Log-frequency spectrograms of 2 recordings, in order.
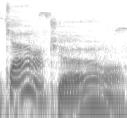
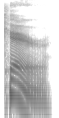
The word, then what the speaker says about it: care: pour un ubernisme du car je crois qu'il voulait dire care une personne que j'ai eu le plaisir de rencontrer un petit extrait C Éth du car ça se prononce care trouve sa justification dans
